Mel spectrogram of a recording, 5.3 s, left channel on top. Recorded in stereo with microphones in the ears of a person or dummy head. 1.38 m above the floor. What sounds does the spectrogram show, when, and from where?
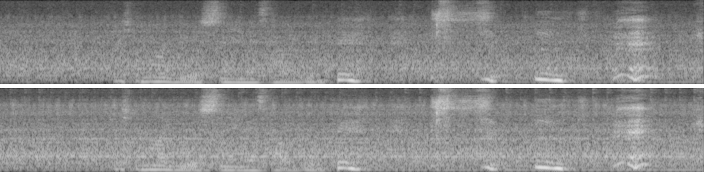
0.8 s a man speaking: 40° right (ahead or behind), 4.5 m
2.5 s crying: 15° right (ahead or behind), 1.3 m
